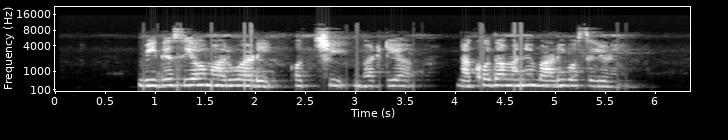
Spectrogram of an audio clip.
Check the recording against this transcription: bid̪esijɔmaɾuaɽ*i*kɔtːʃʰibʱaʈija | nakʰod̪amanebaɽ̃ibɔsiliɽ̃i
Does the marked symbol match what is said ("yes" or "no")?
yes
